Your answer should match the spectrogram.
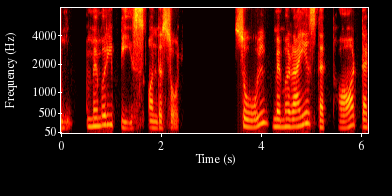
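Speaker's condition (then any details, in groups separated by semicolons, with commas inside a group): No condition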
